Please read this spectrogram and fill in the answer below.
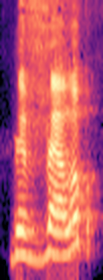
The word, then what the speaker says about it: develop: Develop, a sílaba mais forte é o V.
